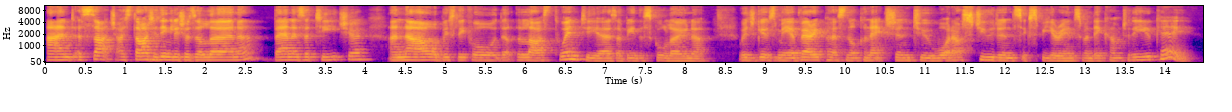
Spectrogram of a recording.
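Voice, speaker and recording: A middle-aged woman from Croatia, a language school founder speaking in a slightly halting way with fast bursts. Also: deep voice, fairly even intonation, echoey room. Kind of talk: podcast interview.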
